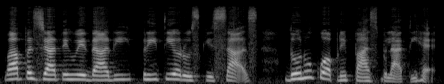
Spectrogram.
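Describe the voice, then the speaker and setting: A woman reads a scripted moral story as its narrator. Her voice is fairly high as she tells the family tale. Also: animated, normal speed.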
